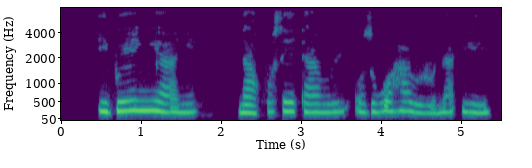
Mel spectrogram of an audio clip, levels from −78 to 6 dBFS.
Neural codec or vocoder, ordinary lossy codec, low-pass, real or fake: none; none; 7.2 kHz; real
